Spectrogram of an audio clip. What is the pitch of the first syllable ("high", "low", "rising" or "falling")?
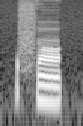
low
